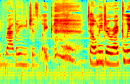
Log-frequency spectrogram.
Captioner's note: nervous inhale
